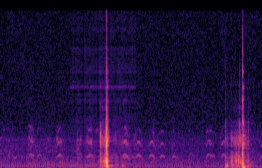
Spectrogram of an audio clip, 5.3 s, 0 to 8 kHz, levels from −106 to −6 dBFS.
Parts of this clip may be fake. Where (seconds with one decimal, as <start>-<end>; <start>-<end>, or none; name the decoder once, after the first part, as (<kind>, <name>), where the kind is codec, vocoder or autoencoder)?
1.4-2.7 (vocoder, BigVGAN v2)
